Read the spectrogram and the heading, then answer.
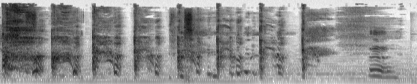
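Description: coughing fit

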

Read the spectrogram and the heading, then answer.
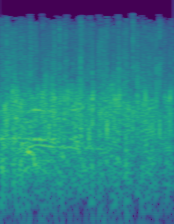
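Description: audience applause

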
